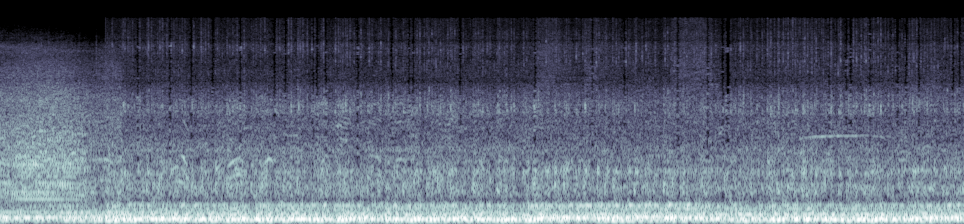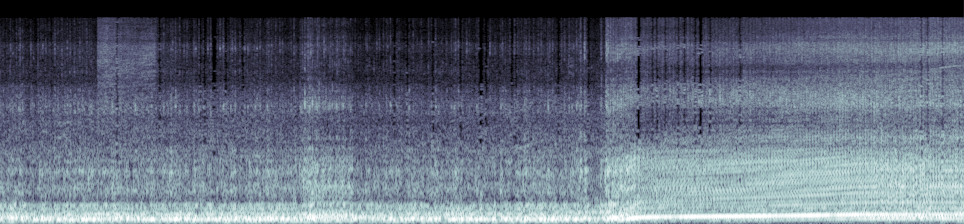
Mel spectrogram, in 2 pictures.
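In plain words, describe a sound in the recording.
Car engines idle nearby with a deep, rough rumble.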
